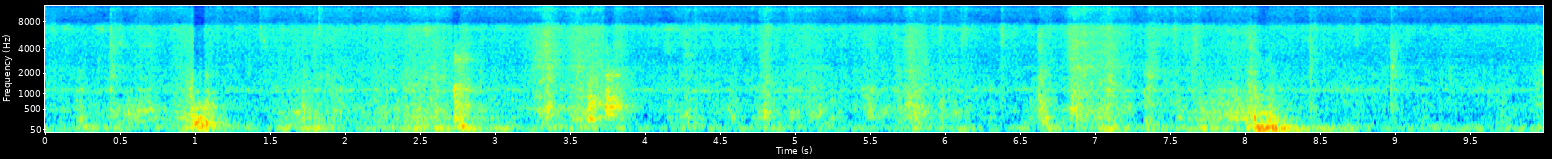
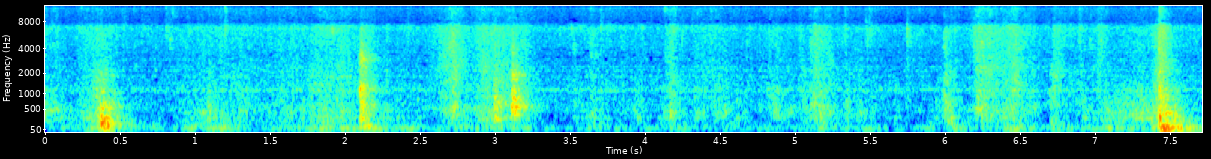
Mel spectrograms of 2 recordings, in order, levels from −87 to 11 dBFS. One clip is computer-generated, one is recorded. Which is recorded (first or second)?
second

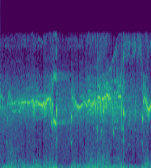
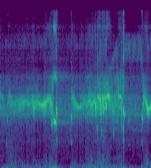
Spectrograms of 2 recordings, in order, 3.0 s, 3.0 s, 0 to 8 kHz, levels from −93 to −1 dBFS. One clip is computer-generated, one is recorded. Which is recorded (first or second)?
first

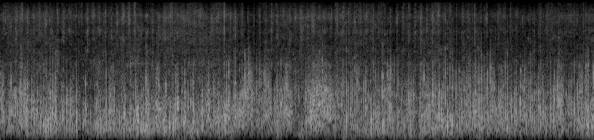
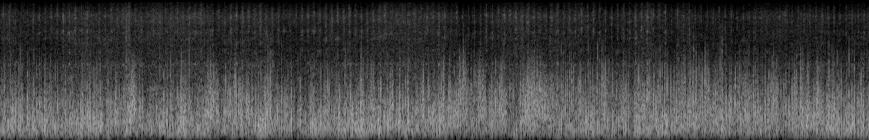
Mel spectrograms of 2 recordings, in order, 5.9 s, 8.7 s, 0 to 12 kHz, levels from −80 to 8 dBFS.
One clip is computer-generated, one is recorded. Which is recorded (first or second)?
second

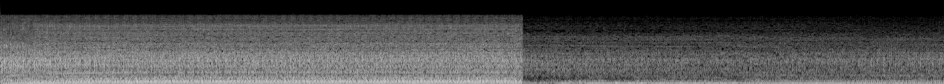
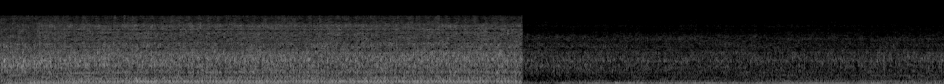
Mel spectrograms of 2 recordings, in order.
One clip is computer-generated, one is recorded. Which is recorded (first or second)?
first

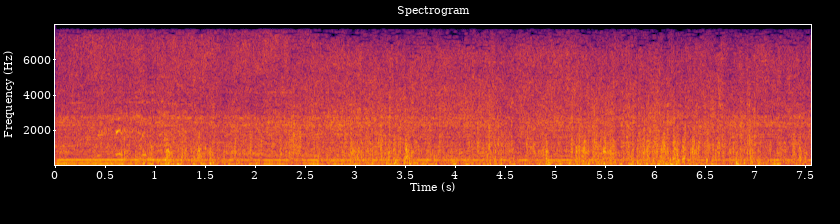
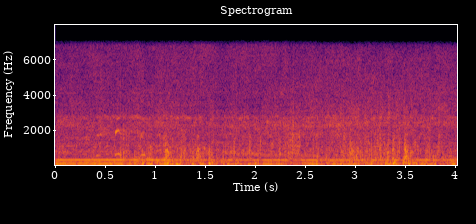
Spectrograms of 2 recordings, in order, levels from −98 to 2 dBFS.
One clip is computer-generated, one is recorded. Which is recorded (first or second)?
first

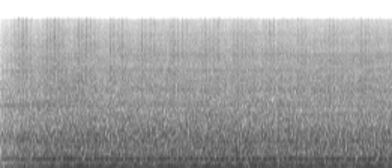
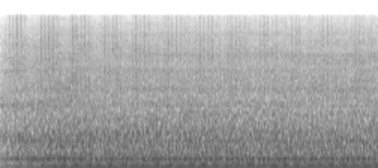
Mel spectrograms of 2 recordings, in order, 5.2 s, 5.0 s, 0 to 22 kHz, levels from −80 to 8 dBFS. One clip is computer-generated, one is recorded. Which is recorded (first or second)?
second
